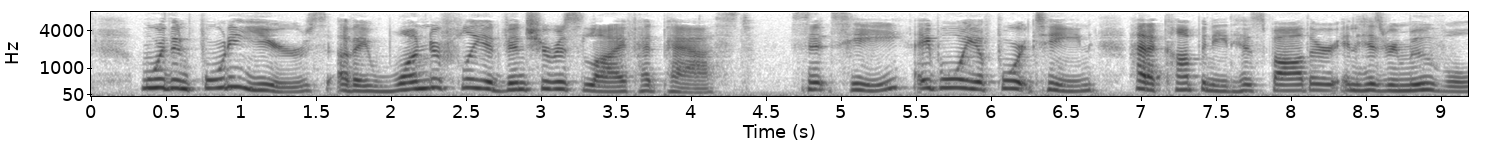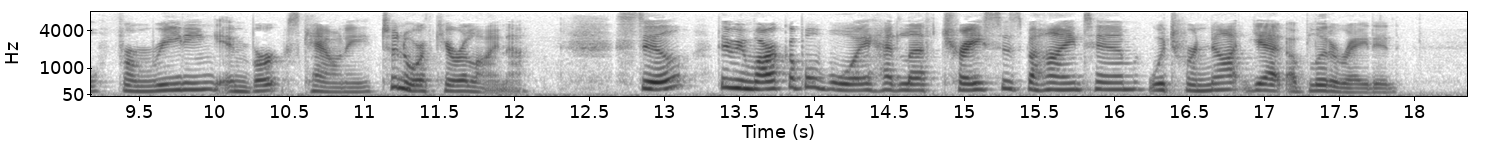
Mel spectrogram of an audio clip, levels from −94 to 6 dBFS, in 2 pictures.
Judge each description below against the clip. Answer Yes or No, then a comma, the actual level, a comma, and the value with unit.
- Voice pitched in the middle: No, high, 220 Hz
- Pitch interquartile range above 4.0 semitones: Yes, average, 4.8 semitones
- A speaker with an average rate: Yes, average, 150 wpm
